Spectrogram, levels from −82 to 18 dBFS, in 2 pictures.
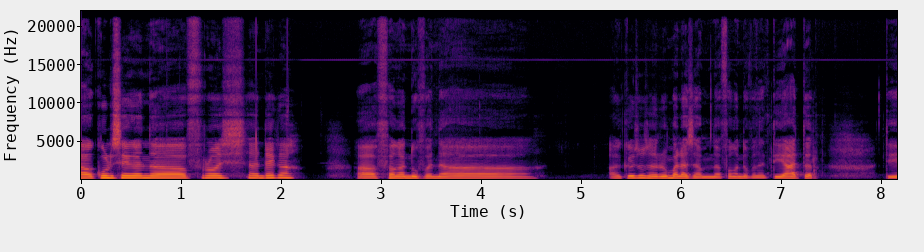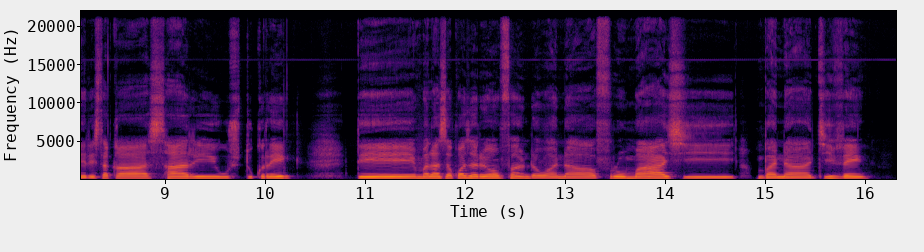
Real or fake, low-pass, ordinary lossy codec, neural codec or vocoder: real; none; none; none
